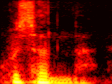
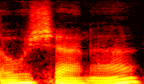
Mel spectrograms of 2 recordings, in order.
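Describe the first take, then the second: First: It is said as ho-san-na, the Greek form. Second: It is said as ho-shi-a-na, the Hebrew form. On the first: "이 헬라어거든요" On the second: "이 정확히 히브리어 발음은 호시아나입니다"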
